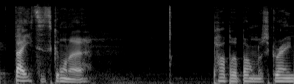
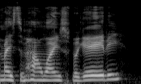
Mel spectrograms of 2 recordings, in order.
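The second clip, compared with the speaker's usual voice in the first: usual speaking voice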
